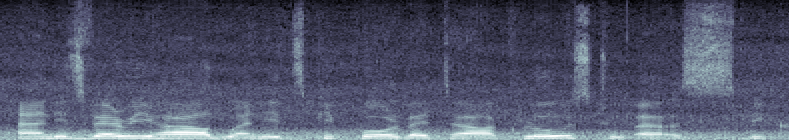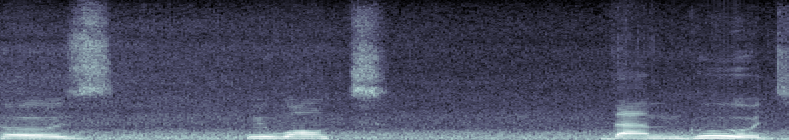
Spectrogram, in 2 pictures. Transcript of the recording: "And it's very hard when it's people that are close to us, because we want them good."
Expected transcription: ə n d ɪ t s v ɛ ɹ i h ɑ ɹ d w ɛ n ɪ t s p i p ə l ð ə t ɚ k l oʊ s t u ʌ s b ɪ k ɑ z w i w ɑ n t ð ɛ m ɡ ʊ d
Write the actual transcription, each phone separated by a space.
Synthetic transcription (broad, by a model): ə n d ɪ t s v ɛ ɹ i h ɑ ɹ d w ɛ n ɪ t s p i p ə l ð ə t ɚ k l oʊ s t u ʌ s b ɪ k ɑ z w i w ɑ n t ð ɛ m ɡ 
